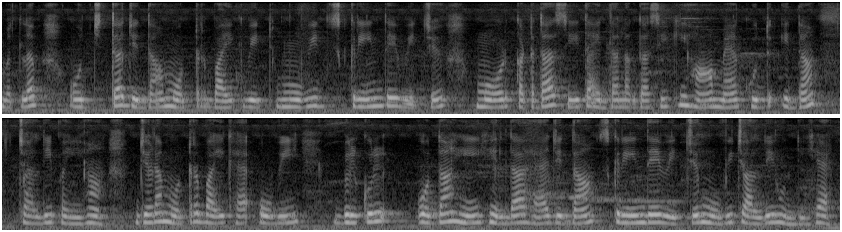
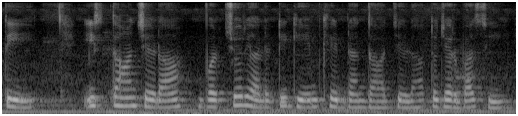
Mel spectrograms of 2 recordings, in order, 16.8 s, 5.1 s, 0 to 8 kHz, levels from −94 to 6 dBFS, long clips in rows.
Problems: constant background noise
